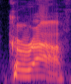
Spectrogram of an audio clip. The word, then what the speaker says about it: carafe: Carafe, like cut without the T and rap from giraffe.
